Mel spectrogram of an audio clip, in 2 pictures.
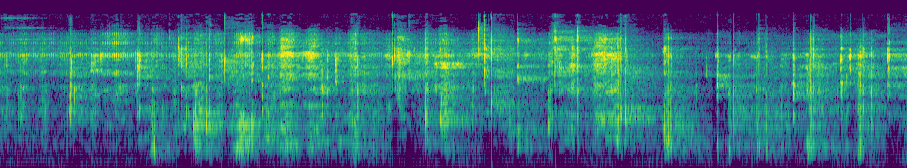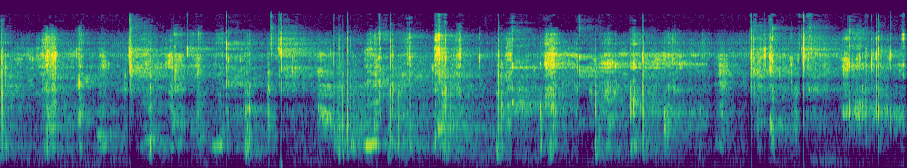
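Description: Close-miked crunching and chewing of brittle, chalky pieces: a dense run of sharp, irregular crackles. Near the end, fingers scrape and crumble the powdery material in a bowl.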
